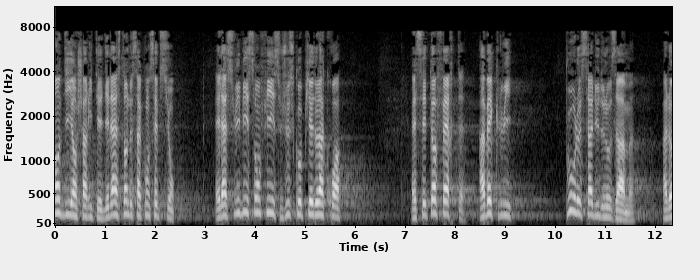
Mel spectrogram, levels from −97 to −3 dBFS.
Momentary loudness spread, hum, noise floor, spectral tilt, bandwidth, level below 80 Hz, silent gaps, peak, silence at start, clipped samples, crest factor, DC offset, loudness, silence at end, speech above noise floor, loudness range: 12 LU; none; -63 dBFS; -4.5 dB/octave; 8 kHz; -68 dBFS; none; -4 dBFS; 0 s; under 0.1%; 20 dB; under 0.1%; -22 LUFS; 0 s; 41 dB; 3 LU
